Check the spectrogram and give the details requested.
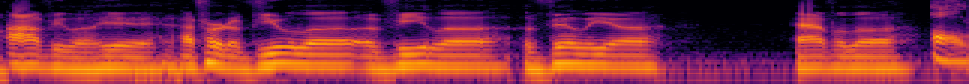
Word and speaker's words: Avila: And I'm pronouncing this right. Robbie Avila? Avila, yep.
